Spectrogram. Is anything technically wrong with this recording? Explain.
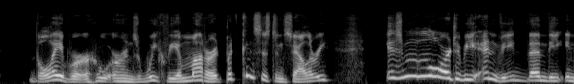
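Yes. At 0.47 s and 2.79 s a single lost packet was rebuilt from error correction: the next packet carried a low-bitrate copy that the decoder played, leaving no gap but about 20 ms of rougher, noisier speech. The call codec limits the band to about 12 kHz.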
